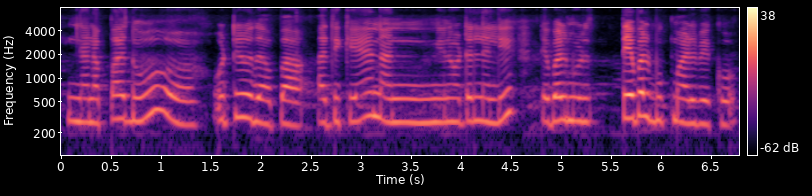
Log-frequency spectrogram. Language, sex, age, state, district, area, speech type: Kannada, female, 18-30, Karnataka, Bangalore Rural, urban, spontaneous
